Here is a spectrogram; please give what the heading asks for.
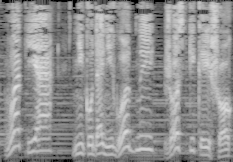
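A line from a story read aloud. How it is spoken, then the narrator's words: Sharp thin voice. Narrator (Russian): резким тонким голосом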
